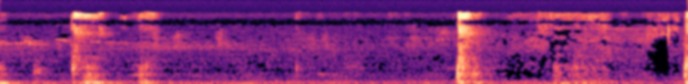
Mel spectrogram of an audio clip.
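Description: Three brief, soft, jerky bursts at irregular gaps over quiet breathing and low room noise, fitting hiccups in a sleeping puppy.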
